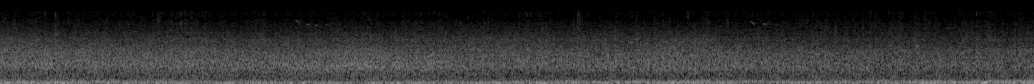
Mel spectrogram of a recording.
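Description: Steady rain falling on trees and grass, an even hiss. A low engine hum grows louder near the end.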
